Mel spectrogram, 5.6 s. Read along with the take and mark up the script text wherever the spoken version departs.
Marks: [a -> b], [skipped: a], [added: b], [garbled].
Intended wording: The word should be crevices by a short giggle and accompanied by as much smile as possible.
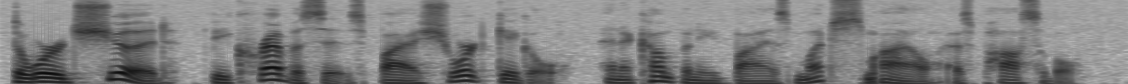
The word should be crevices by a short giggle and accompanied by as much smile as possible.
